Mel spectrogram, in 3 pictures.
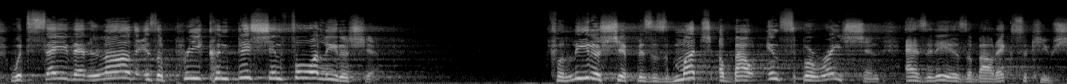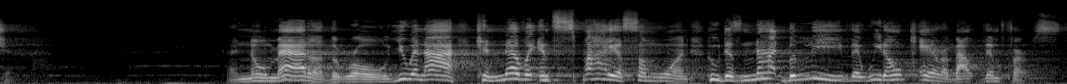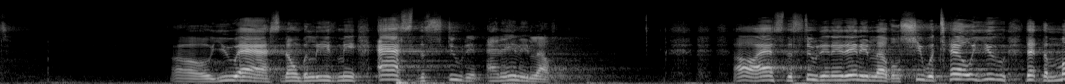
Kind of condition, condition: setting, large echoing room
